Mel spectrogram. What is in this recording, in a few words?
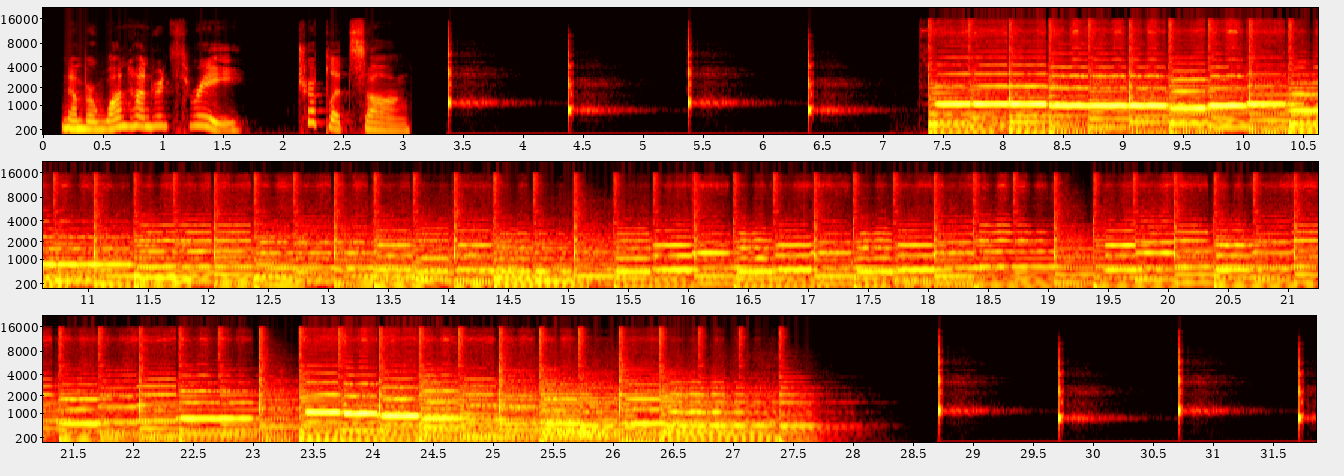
triplet song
